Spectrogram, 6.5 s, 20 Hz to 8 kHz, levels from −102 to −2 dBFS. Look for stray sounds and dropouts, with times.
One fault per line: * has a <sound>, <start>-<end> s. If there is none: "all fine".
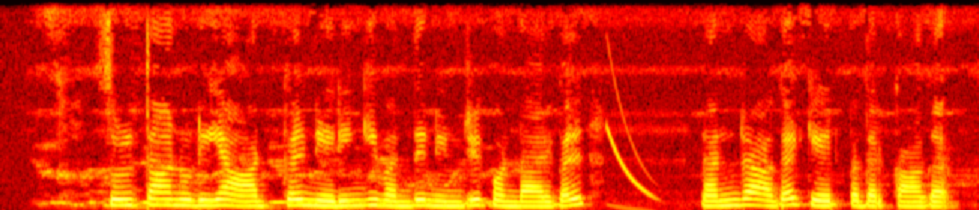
* has a chirp, 4.0-4.4 s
